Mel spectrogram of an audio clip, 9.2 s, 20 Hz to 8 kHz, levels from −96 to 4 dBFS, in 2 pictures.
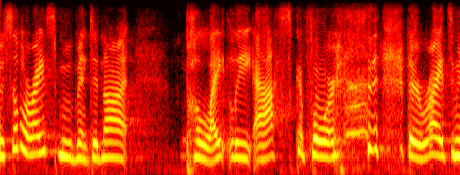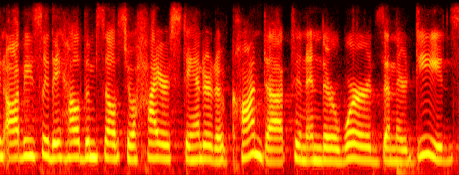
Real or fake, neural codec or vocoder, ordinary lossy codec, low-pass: real; none; Opus, 16 kbps; 7.2 kHz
